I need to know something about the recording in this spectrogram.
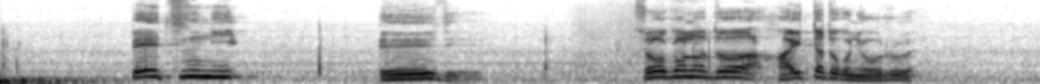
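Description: A man speaks in a loose, teasing voice, close by.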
